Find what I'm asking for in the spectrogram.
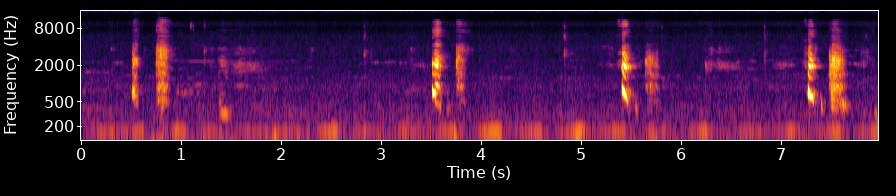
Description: My nose was tickling... and every sneeze made the tickle worse... I couldn't stop sneezing.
